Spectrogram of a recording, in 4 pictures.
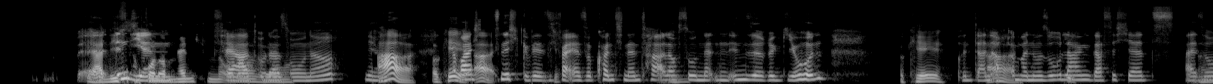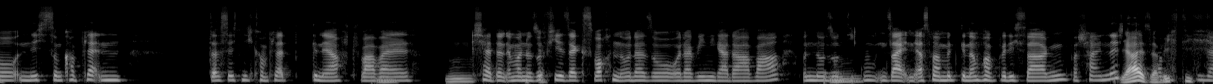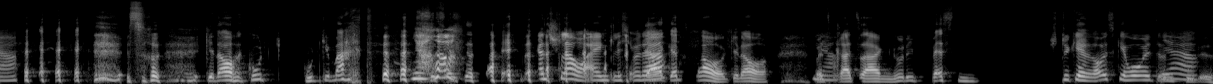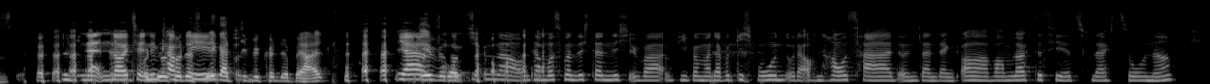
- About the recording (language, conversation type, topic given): German, podcast, Woran merkst du, dass du dich an eine neue Kultur angepasst hast?
- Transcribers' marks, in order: surprised: "ah"; laughing while speaking: "Inselregionen"; giggle; laughing while speaking: "So"; giggle; laughing while speaking: "So soll es ja sein"; laughing while speaking: "Ja"; laugh; giggle; giggle; laughing while speaking: "Ich gehe wieder, tschau"; giggle; tapping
